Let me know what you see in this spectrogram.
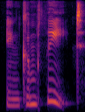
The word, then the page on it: incomplete: ìnkəmplíːt; インコンプリート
